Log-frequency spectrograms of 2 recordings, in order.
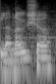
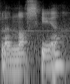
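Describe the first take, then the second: First: The middle consonant is a soft SH sound. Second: The middle consonant is a hard K sound. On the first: "I've heard others say Lenosha" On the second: "I'm going to be saying it with a hard C"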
